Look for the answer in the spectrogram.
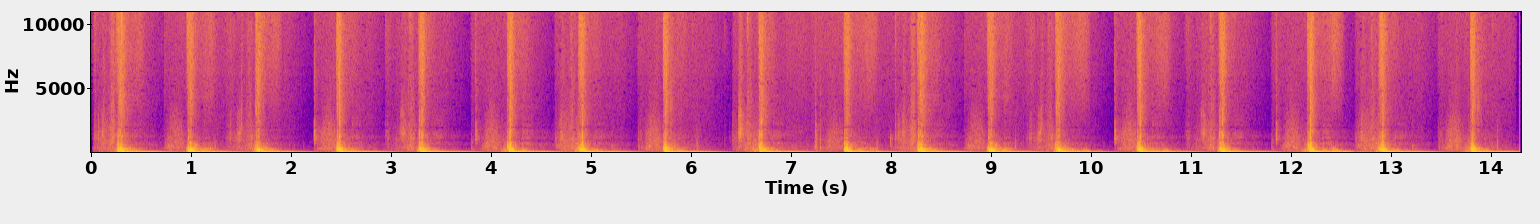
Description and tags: I couldn't find any good giant wings flapping here, so I made my own and am now sharing them so nobody else has to! Screw paying for sounds! Made from a combination of pizza box lids, sheets, and a bit of sound design.
And why? Who's gonna track down a foley artist from the credits of a show for a random sound? Just check out the Sonic Realms podcast if you like audiodramas and role playing games; there's nothing else like it. THAT'S something I would appreciate. But only if you feel like it.
Enjoy and use the hell outta the totally free sound!
big, bird, dinosaur, dragon, enormous, flap, flapping, flight, fly, flying, Giant, huge, massive, monster, roc, soar, soaring, take-off, wing, wings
